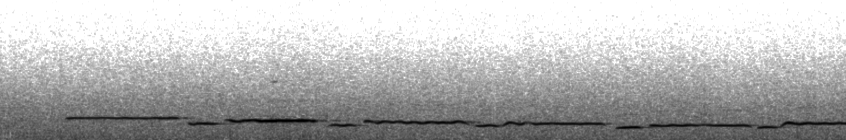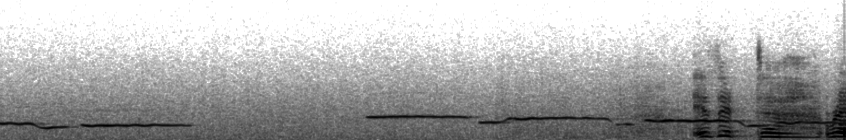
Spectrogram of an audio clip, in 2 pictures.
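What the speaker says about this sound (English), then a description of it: "That tune you are whistling, sir, it is an English tune, isn't it?" A man whistles a melodic English tune, soft wavering phrases in a quiet room with a brief pause midway, followed by faint rustling at the end.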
